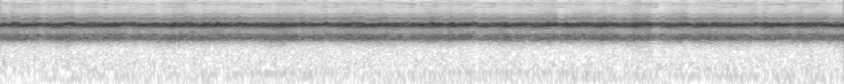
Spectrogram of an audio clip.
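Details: A mass of frogs calling together, their overlapping voices fused into a constant, ringing buzz with slight flickers of individual calls.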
